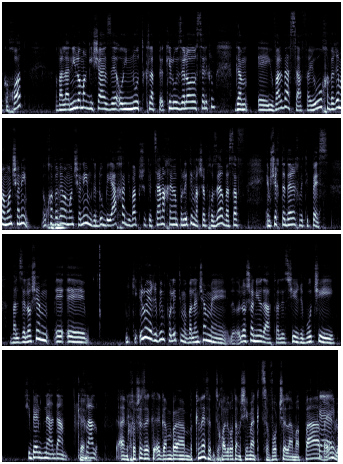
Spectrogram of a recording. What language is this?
Hebrew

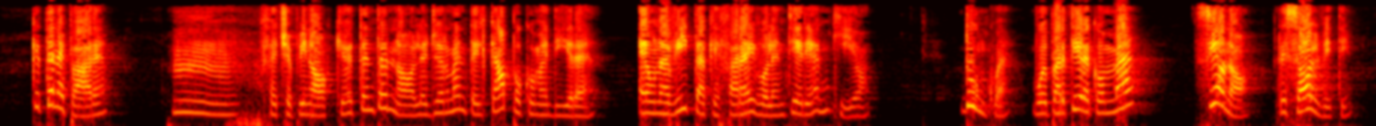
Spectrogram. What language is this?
Italian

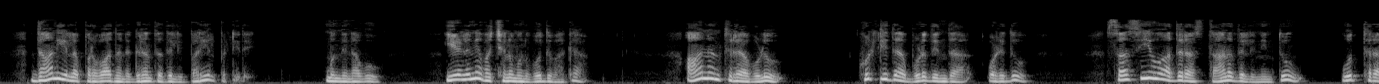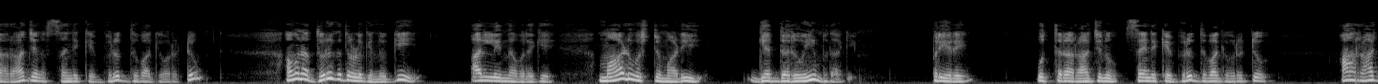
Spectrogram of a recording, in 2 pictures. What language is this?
Kannada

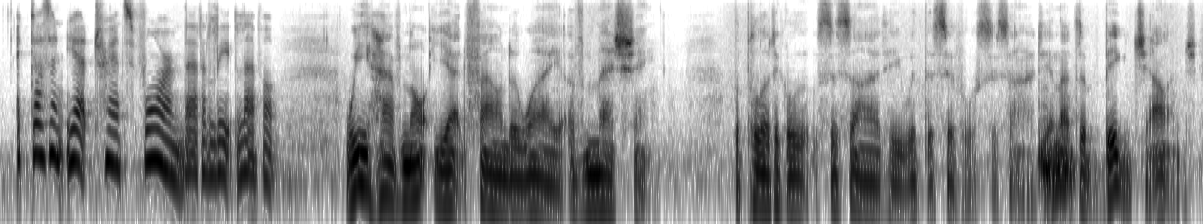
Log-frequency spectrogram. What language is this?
English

